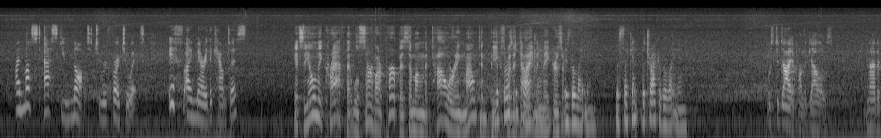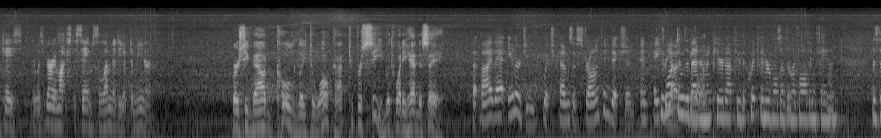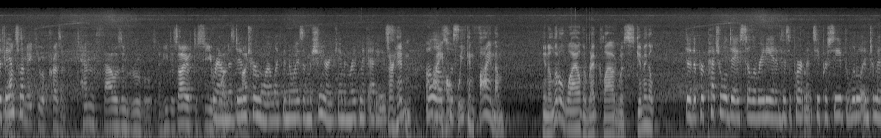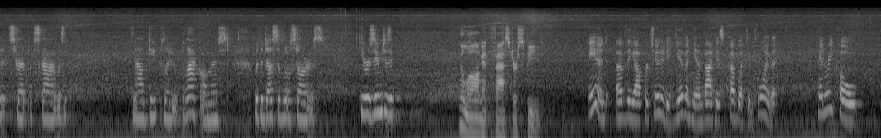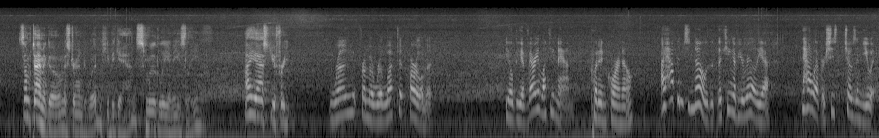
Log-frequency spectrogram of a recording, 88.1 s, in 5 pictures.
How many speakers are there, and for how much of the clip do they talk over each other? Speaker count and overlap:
eight, about 6%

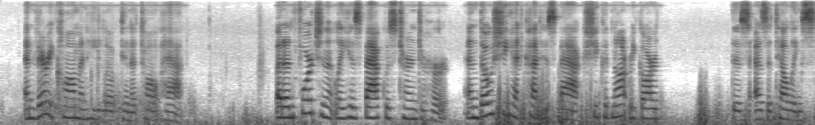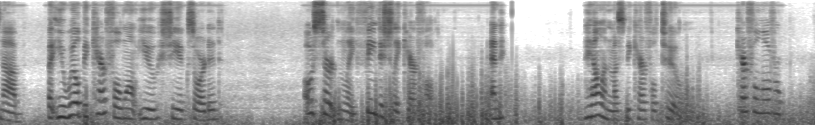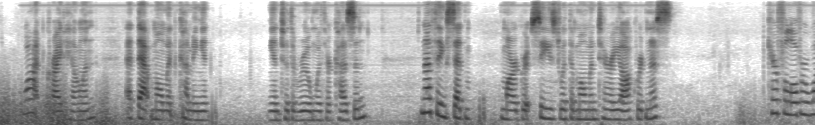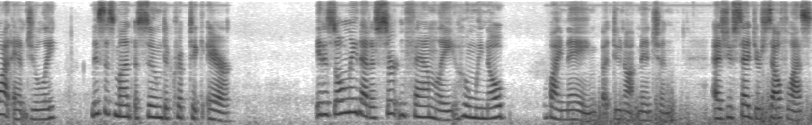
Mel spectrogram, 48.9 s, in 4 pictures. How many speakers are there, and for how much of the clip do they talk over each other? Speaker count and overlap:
one, no overlap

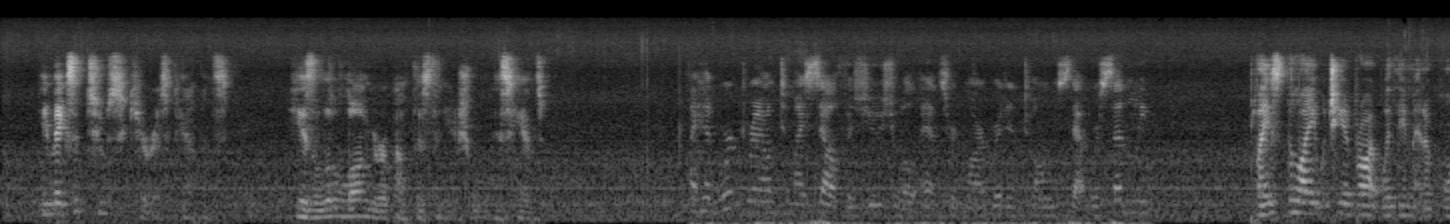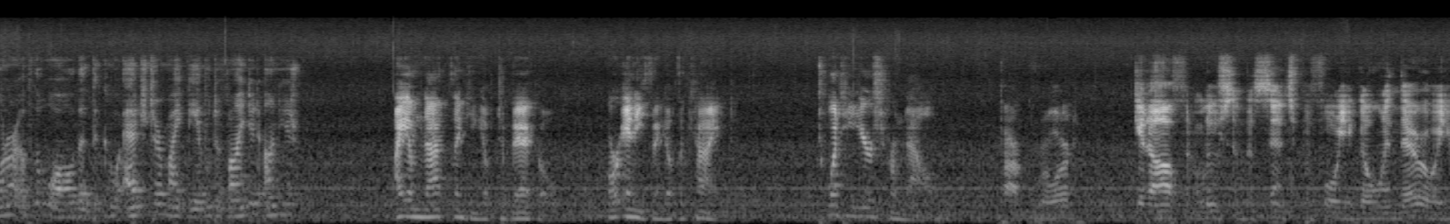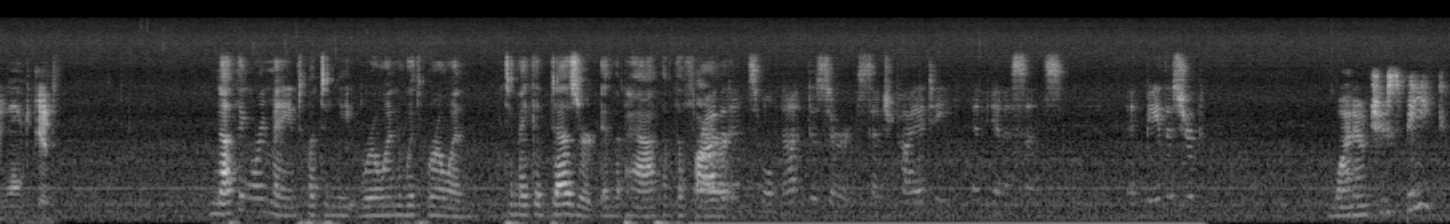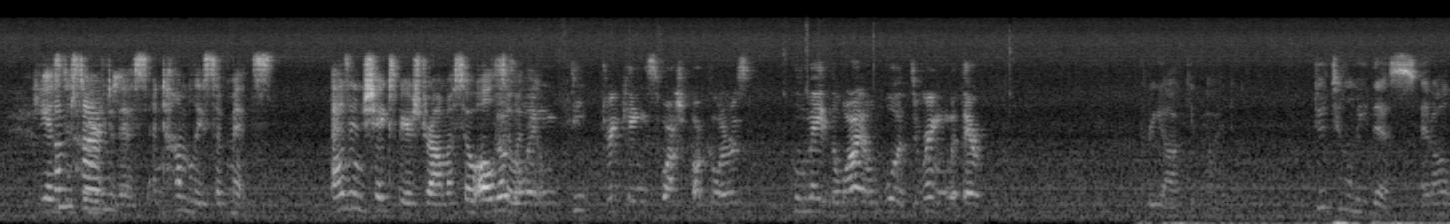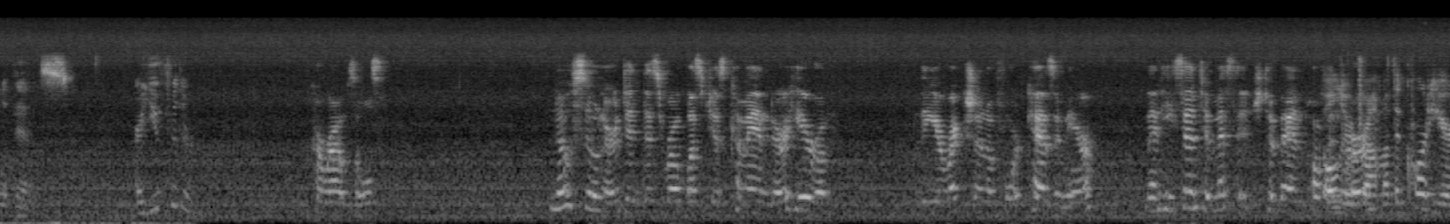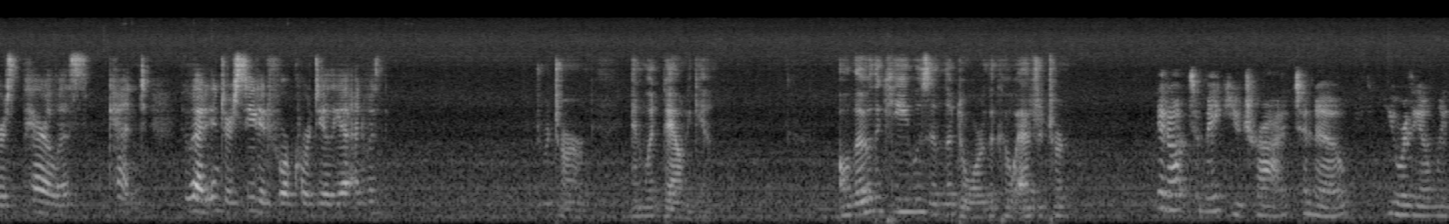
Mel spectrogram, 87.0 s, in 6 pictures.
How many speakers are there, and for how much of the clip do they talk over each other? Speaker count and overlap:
ten, about 3%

